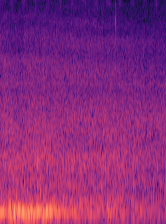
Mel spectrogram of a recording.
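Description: Low outdoor background rumble, strongest at first and fading away over the following second or so.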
